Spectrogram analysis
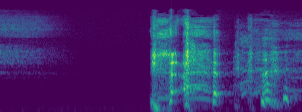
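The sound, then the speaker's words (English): A voice imitating an amateur's clumsy cough while smoking a cigarette: after a near-silent start come a few rough, sputtering bursts, loud and raspy. “cough like an amateur.”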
